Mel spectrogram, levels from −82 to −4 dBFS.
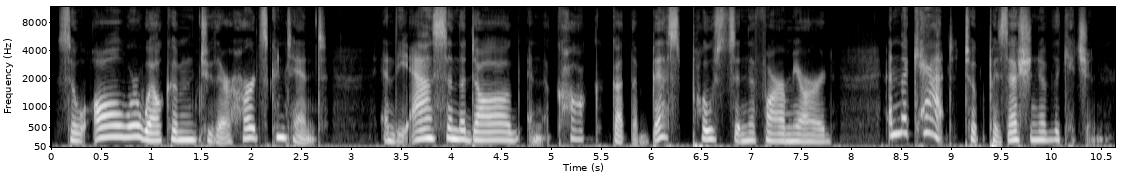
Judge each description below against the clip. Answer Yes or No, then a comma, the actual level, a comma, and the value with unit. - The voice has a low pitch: No, high, 200 Hz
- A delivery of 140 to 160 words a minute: No, average, 180 wpm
